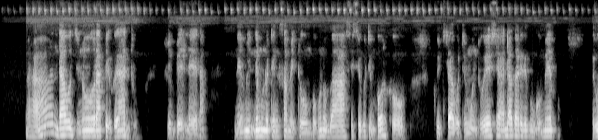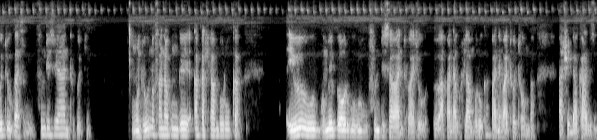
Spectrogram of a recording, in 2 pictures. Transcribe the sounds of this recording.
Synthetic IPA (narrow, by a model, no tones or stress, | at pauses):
ɦandaud͡zino̞ɾapirweantʰu | ʐ̥ibʱe̞ɮe̞ɾa | neine̞muno̞te̞ŋɡe̞swamito̞mbo̞muno̞ɓasise̞kutimbʱo̞rwewokuitirakutimuntʰuwe̞se̞aɗakaɾirekuɡʱume̞po | ne̞kut̬iukafundis̬weantʰukuti | muntʰuːno̞fanakuŋɡe̞ʔakaɬambuɾuka | iwiɡʱume̞paurikufundisaʋantʰuʋat͡ʃo̞ʋapanakuɬambuɾukapane̞matʰo̞tʰo̞mba | a̰ʐiɗakaːd͡zi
